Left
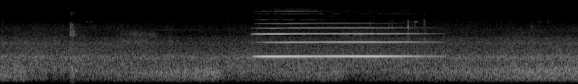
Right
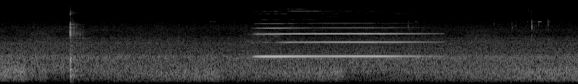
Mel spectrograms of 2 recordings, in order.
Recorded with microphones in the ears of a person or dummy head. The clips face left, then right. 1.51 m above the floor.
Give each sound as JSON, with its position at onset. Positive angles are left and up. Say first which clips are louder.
{"t": 0.7, "sound": "tapping", "louder": "right 5 dB", "side_deg": -80, "distance_m": 3.0}
{"t": 2.5, "sound": "a violin", "louder": "left 2 dB", "side_deg": 30, "distance_m": 5.5}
